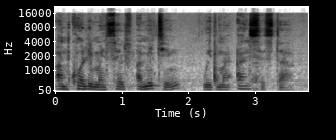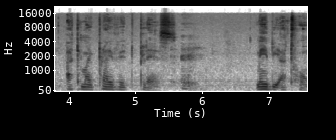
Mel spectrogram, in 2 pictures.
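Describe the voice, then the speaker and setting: In a room with audible echo and noticeable background noise, a man with a Kenyan accent speaks at a very slow pace and a medium pitch. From Kenya, Banyore community. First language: Luhya (Banyore). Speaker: Rastafarian traditional healer, court witness. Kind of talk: court testimony under questioning. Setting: courtroom.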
